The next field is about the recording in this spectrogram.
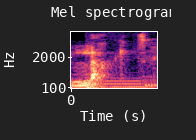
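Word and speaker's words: lagt: there is where hard locked is written with an l-a-g-t right what is pronounced more with the K instead of the G that's calm you'll see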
